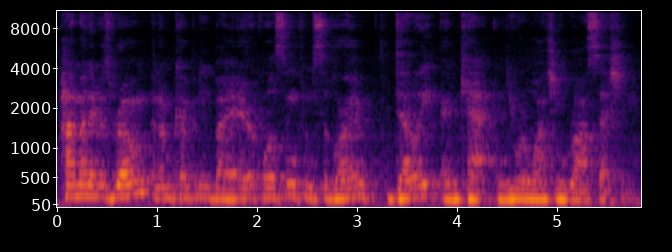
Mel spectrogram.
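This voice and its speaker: A man's voice: a little high, a little fast. A man speaking as a musician, introducing himself and a session to the audience. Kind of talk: performer's introduction to camera. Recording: roomy, distant playback through loudspeakers.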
